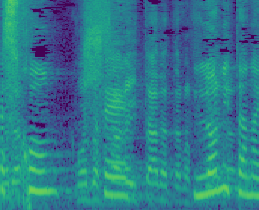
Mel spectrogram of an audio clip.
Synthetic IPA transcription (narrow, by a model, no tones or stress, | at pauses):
esχumʃe | lo̞nit̪ana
